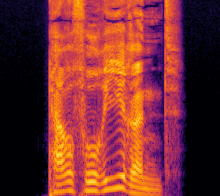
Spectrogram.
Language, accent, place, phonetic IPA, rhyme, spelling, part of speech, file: German, Germany, Berlin, [pɛʁfoˈʁiːʁənt], -iːʁənt, perforierend, verb, De-perforierend.ogg
- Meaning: present participle of perforieren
